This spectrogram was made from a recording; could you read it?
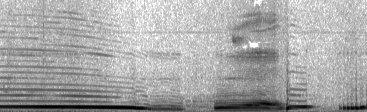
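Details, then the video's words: Puter pelung dove (Streptopelia risoria), kept bird, singing: a long, drawn-out, ringing coo that slides down at its end, followed by a shorter wavering phrase and the start of another. "ANGGUNGAN PUTER PELUNG"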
